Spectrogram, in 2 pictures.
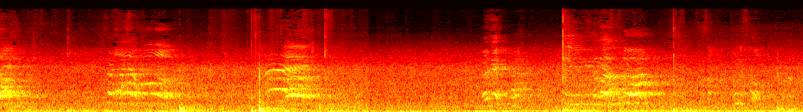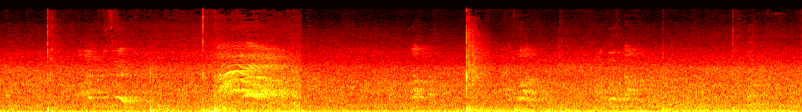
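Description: Jokgu rally: players' short shouted calls, with several sharp smacks of the ball being kicked and bouncing off the court, over a steady low rumble.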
